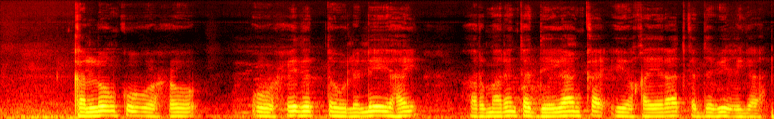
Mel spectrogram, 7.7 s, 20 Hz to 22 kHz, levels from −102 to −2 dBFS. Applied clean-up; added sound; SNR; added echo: none; none; none; none.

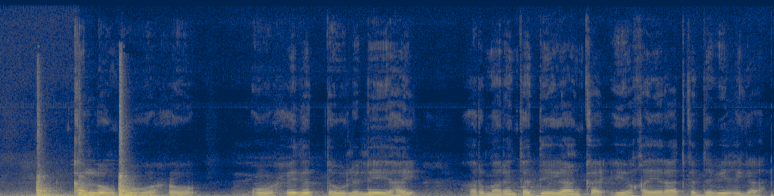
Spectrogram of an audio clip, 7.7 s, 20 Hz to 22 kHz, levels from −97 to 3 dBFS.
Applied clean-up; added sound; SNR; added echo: none; Knock; -2 dB; none.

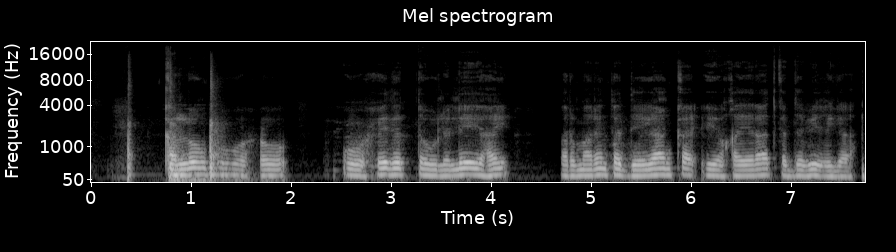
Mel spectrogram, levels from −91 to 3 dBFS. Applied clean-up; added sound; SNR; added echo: neural mask model RNNoise.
